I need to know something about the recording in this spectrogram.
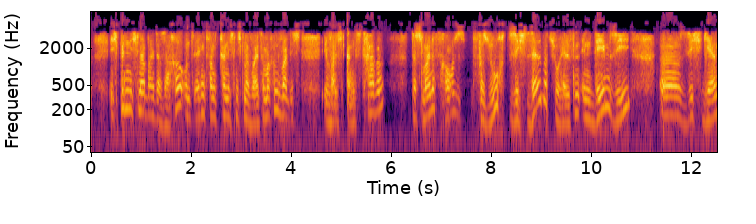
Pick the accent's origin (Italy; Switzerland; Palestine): Palestine; now in Germany; Das ist Palästina.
